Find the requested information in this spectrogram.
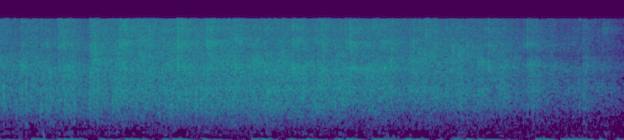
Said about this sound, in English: And this morning, you can clap your hands.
